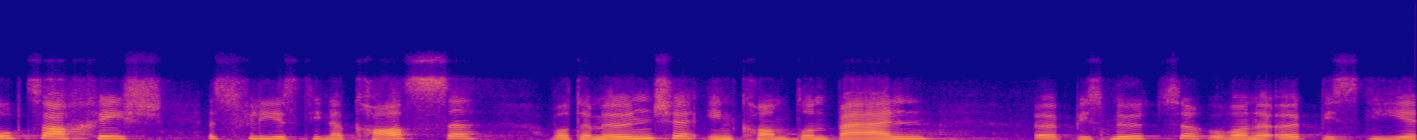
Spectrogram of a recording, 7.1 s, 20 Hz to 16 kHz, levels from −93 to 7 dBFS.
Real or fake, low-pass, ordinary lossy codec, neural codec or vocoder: fake; 7.2 kHz; Opus, 24 kbps; codec, 16 kHz, 1 kbps, X-Codec, HuBERT features, trained on LibriSpeech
